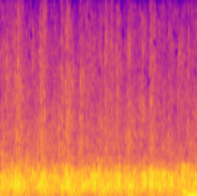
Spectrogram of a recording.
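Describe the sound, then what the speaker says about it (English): Audience applause on a talk show about a boyfriend and best friend, a steady wash of clapping from a studio crowd lasting two seconds, fairly even and moderately loud, with faint voices underneath. "so let's give them a clap for being such an"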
